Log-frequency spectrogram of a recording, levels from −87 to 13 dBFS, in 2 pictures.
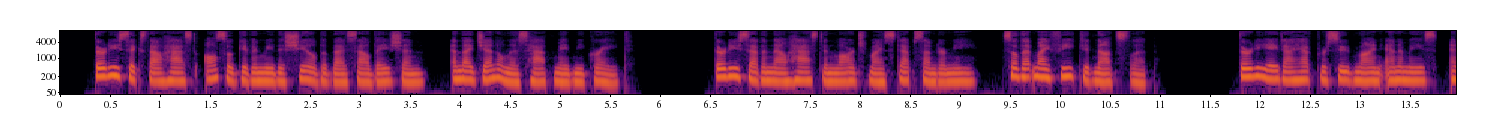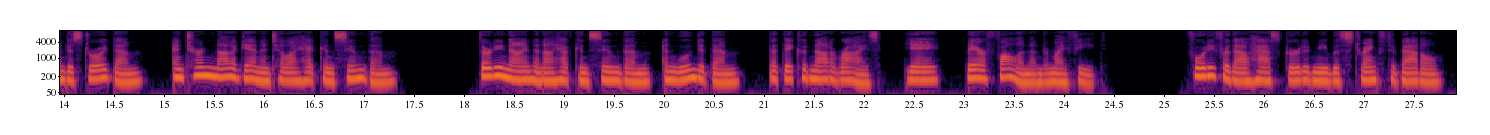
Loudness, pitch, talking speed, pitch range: -27 LUFS, 140 Hz, 175 wpm, 130-160 Hz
